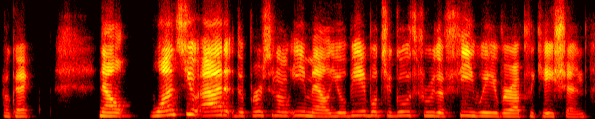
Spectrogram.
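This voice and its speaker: Her voice a little high and giving out, a school counselor guides parents through software on a video call, explaining in a steady tone at normal speed. She often restarts sentences, and the audio has its highs cut off.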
